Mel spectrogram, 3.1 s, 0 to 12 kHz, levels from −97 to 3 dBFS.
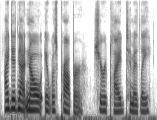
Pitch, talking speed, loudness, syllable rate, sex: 180 Hz, 190 wpm, -18 LUFS, 5.2 syllables/s, female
